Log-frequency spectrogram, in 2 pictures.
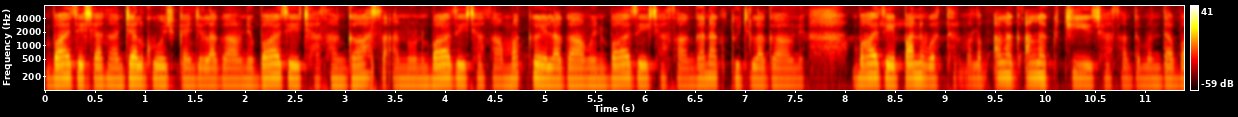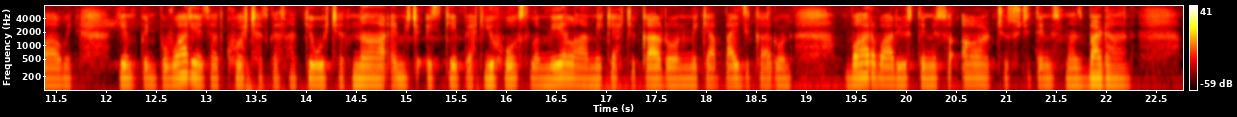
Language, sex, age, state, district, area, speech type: Kashmiri, female, 18-30, Jammu and Kashmir, Baramulla, rural, spontaneous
